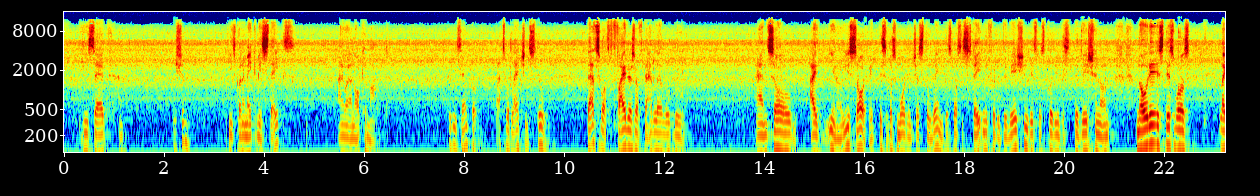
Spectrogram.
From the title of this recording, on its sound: Post fight Press Conference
